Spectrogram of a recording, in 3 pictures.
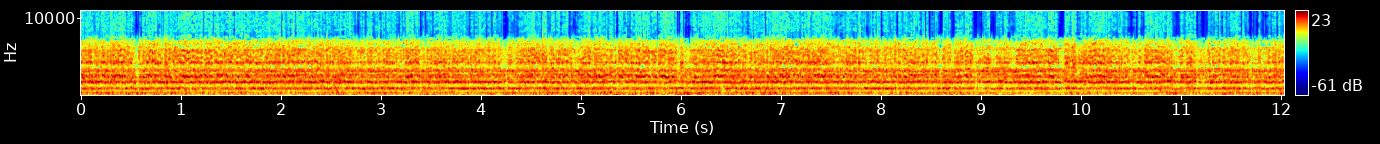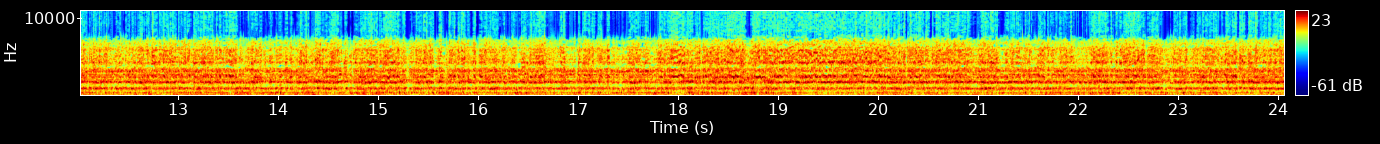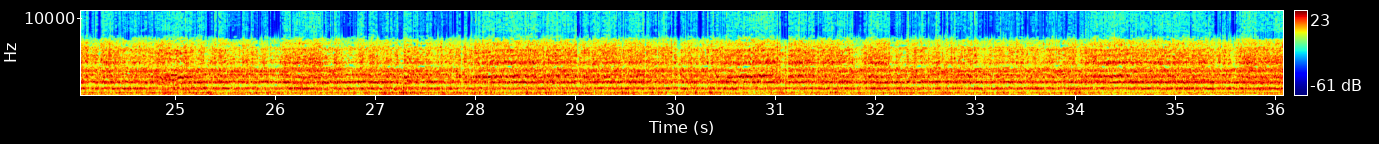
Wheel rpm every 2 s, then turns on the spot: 230, 230, 230, 230, 230, 230, 240, 230, 240, 230, 230, 240, 230, 230, 230, 230, 230, 230.
none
